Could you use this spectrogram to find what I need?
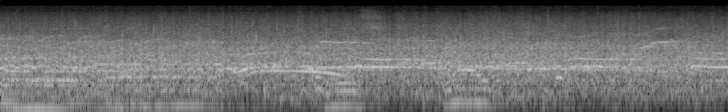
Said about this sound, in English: No, please, really. The longer you clap, the more insufferable Rob becomes.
